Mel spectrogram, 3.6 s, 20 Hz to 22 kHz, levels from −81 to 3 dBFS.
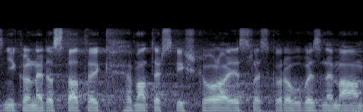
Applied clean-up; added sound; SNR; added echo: none; none; none; none.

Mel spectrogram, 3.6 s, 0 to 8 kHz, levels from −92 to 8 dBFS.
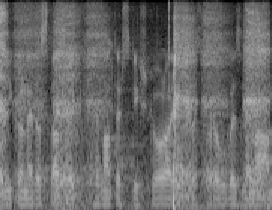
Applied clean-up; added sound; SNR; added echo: none; Breathing; -3 dB; none.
